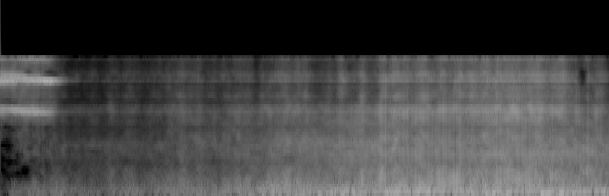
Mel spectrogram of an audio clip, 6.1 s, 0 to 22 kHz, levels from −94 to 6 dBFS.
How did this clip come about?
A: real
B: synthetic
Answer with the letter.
B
